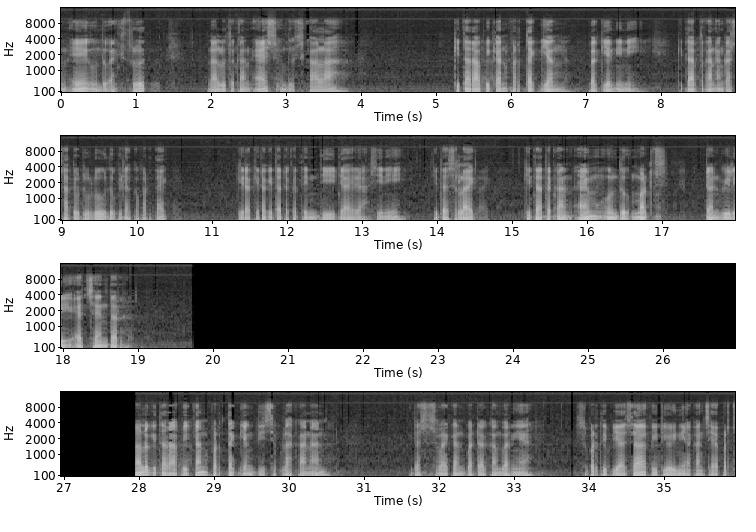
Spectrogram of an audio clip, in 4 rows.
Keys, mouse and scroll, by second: 1.9 s, 7.2 1, 8.0 click, 8.4 click, 13.8 shift+click, 16.1 m, 17.0-17.9 scroll down 1, 17.9-19.2 scroll up 2, 19.2 click, 19.6 click, 21.3 click, 22.0 click, 24.0 click, 24.6 click, 24.9 click, 25.8-26.4 scroll down 1, 26.4-28.2 scroll down 1, 28.2-29.2 scroll up 2, 29.2 click, 29.6 click, 31.5 click, 32.3 click, 32.7 click, 35.0-35.9 scroll down 1.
